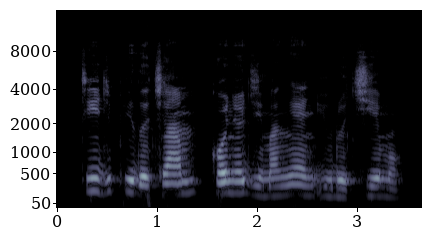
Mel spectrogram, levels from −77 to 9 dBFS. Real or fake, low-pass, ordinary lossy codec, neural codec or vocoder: fake; 14.4 kHz; none; vocoder, 44.1 kHz, 128 mel bands every 256 samples, BigVGAN v2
